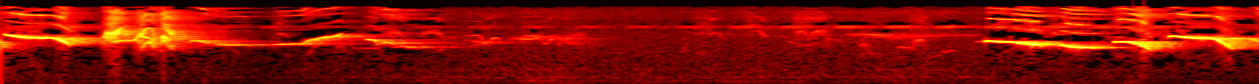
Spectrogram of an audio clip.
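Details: Oriental magpie-robin singing, from a therapy recording meant to trigger a quick response and tail display: loud descending whistles and chirpy bursts, a quiet gap of about three seconds with a thin steady tone, then another loud whistled run.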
